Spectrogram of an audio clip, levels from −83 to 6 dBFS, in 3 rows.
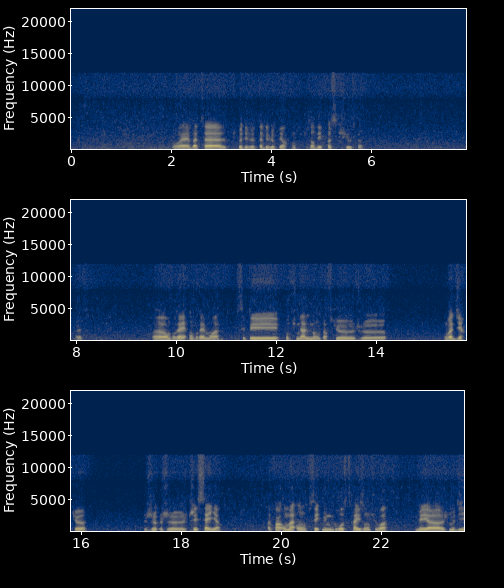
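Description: At 5.12–5.46 s, 13.60–13.71 s and 17.26–17.74 s, speech cut by the noise suppressor mistakes quiet speech for the room noise, which sits about 20 dB below, and turns it down by about 17, 12 and 12 dB. Brief stretches sound swallowed, showing as sudden envelope dips and faded spectrogram energy.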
